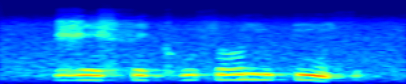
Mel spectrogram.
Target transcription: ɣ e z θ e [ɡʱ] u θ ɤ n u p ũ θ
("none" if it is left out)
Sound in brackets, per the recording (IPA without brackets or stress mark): ɡʱ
